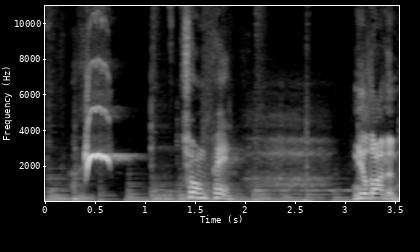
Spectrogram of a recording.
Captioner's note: blows whistle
